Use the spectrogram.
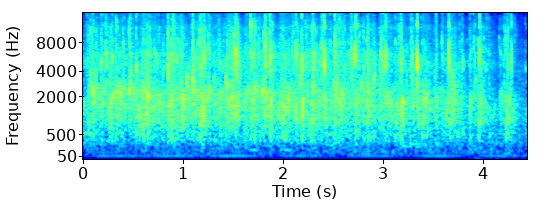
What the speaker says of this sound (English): Big applause for Gloria.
